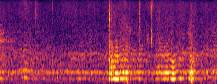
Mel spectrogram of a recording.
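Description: Honey bees buzz steadily around an open hive, a close, layered drone with individual bees flying past the microphone and swelling louder for moments.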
